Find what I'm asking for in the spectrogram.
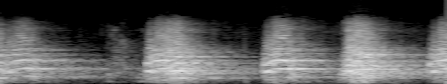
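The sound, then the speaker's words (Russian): Dogs bark in a run of several loud, harsh, mid-pitched barks at a fairly steady rhythm, with short gaps between them. “Только собаки лай подняли.”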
